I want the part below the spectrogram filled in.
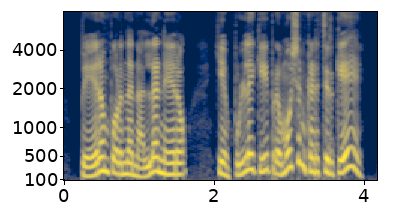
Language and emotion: Tamil, happy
